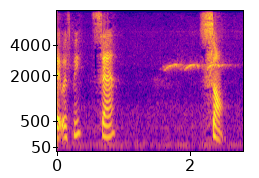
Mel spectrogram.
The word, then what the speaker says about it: Saint-Saëns: was from France, and how they say his name in France is two words. It's Saint. Say it with me. Saint-Saëns. Saint-Saëns.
